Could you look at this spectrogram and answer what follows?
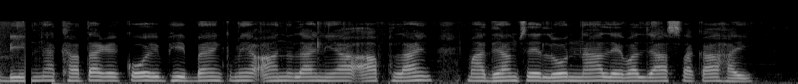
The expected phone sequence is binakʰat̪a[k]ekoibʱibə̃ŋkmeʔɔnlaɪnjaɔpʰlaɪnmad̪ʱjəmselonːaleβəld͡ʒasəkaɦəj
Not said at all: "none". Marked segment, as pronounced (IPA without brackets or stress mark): k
